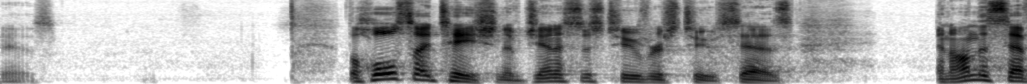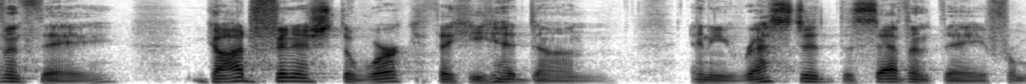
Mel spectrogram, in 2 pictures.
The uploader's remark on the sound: This sermon was recorded. In Blessings Christian Church located in Hamilton, Ontario.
